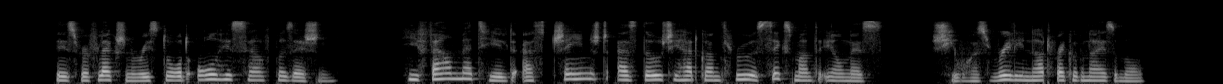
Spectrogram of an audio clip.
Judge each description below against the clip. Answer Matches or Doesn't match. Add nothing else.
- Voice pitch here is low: Doesn't match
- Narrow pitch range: Doesn't match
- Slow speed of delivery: Matches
